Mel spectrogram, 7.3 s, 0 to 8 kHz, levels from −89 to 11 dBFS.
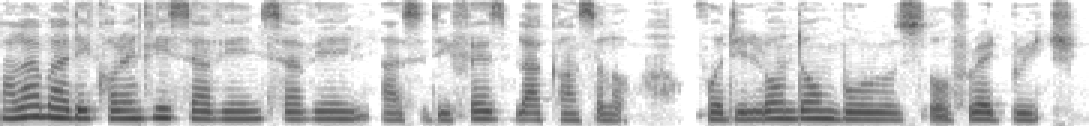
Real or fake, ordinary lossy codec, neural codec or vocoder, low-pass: fake; none; codec, 16 kHz, 16 kbps, FunCodec, trained on LibriTTS, 50 frames a second; none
